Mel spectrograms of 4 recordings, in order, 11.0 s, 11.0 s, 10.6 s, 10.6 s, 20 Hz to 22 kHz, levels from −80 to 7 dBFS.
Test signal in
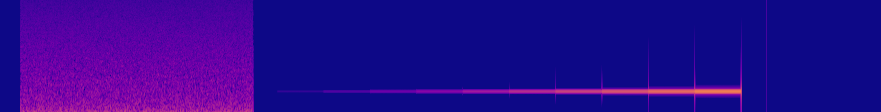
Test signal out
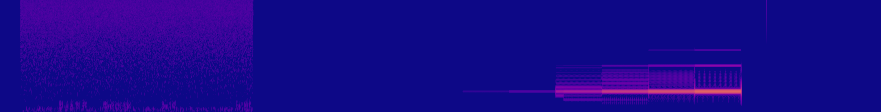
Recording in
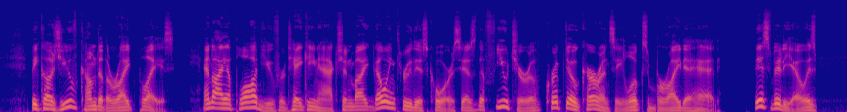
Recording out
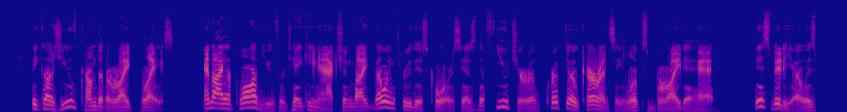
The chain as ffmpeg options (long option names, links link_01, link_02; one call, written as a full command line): ffmpeg -i in.wav -af "afwtdn=0.02,aderivative,volume=11.5dB" out.wav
